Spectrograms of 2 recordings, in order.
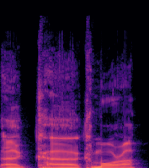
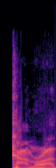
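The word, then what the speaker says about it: Commorragh: The inhabitants of this vast dark city within the Webway called Kamora. Kamara, that's it. I knew I was saying it wrong.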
